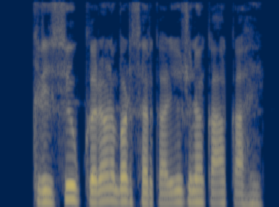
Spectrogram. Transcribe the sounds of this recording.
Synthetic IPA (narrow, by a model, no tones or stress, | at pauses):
kɾiːsiʊp̚kəɾəɽ̃bɐɽsɐɾkaːɾijoːd͡ʒnakaːkaːɦeː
